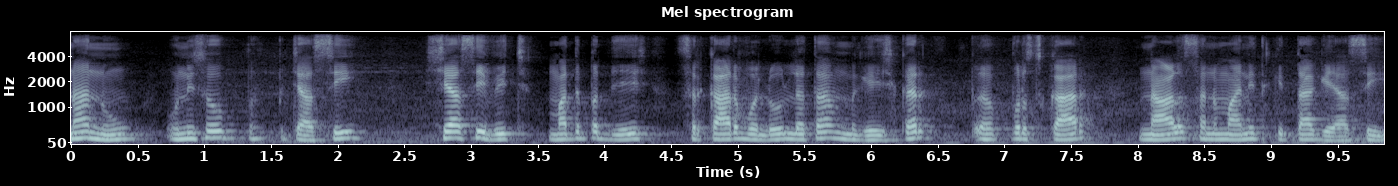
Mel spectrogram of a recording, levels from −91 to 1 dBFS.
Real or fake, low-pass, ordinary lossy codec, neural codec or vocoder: real; 7.2 kHz; AAC, 48 kbps; none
